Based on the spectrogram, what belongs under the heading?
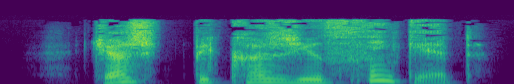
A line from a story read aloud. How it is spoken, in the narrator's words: he murmured to himself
